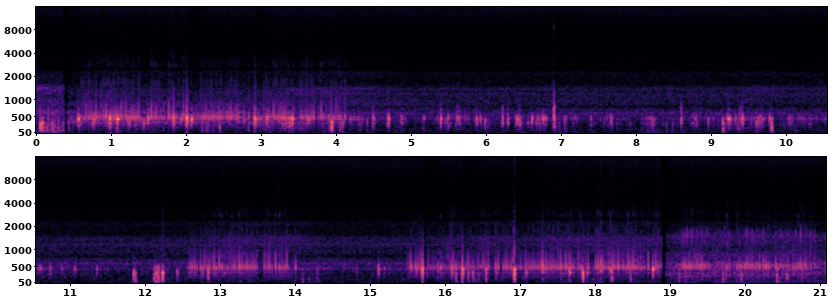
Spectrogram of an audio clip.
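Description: Muffled underwater sound picked up by a submerged waterproof camera: many irregular knocks and clicks over a dull wash of moving water, changing abruptly a few times.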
